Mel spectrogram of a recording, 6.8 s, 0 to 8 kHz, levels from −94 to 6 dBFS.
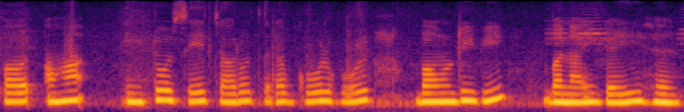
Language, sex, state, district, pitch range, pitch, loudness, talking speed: Hindi, female, Madhya Pradesh, Umaria, 185-205 Hz, 190 Hz, -13 LUFS, 115 wpm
